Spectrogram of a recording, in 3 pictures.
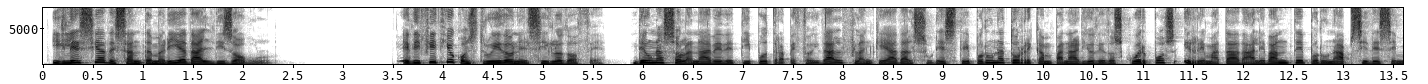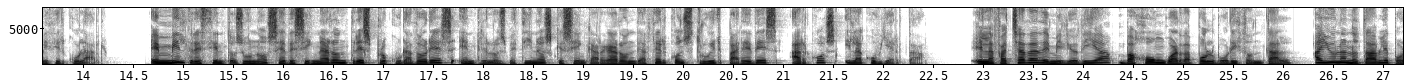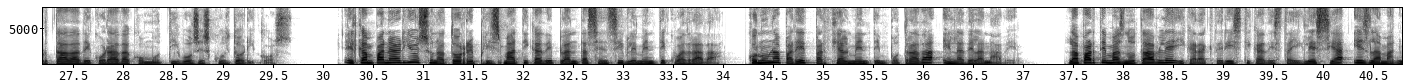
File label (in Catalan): locucio castella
